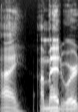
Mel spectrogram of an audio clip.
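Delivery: ordinary talk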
